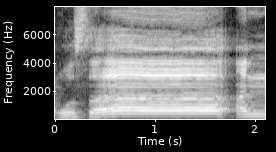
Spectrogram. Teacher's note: 2 زبر کی تنوین میں غنہ نہیں کیا جائے گا، کیونکہ تنوین کے بعد حرف حمزہ آ رہا ہے · بھی 1 الف کی مقدار کھینچ کر پڑھا جائے گا۔ اور یہاں پر ثا نرمی والا حرف ہے، اس میں سیٹی نہیں ہونی چاہیے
